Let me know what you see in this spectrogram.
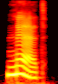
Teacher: Similar to M, this sound is produced by closing the mouth, specifically the tongue against the roof of the mouth, and allowing the air to pass through the nose. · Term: nasal sound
